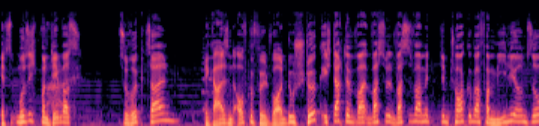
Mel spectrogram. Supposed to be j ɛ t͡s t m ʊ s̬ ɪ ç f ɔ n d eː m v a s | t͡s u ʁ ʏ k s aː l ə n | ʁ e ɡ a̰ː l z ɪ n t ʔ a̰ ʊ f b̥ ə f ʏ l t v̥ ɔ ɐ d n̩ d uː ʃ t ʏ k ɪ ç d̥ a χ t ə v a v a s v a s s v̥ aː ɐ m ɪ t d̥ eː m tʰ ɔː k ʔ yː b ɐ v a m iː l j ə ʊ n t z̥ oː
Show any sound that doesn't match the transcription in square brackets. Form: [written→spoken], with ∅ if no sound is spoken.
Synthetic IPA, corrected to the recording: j ɛ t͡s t m ʊ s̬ ɪ ç f ɔ n d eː m v a s | t͡s u ʁ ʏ k [s→t͡s] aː l ə n | ʁ e ɡ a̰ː l z ɪ n t ʔ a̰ ʊ f [b̥→ɡ̥] ə f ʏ l t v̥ ɔ ɐ d n̩ d uː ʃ t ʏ k ɪ ç d̥ a χ t ə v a v a s v a s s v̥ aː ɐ m ɪ t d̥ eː m tʰ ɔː k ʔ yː b ɐ [v→f] a m iː l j ə ʊ n t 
